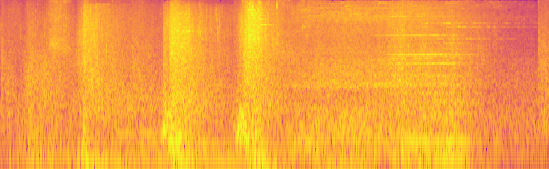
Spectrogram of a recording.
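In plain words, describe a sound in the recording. Ice crystals burst and shatter loudly.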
